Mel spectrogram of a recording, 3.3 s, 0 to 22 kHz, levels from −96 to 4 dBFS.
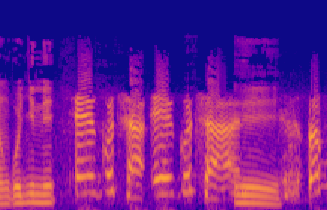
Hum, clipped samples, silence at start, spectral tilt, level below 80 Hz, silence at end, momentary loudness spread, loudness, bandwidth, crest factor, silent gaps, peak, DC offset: none; under 0.1%; 0 s; -5.5 dB/octave; -68 dBFS; 0.05 s; 7 LU; -23 LUFS; 10.5 kHz; 18 dB; none; -4 dBFS; under 0.1%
